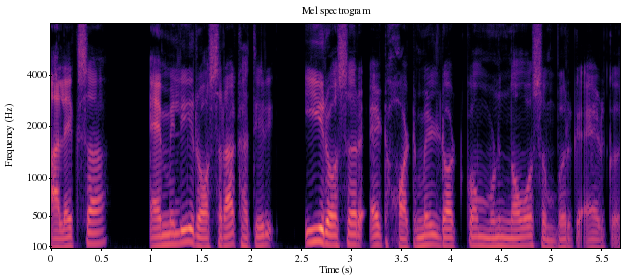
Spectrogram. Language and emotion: Goan Konkani, neutral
